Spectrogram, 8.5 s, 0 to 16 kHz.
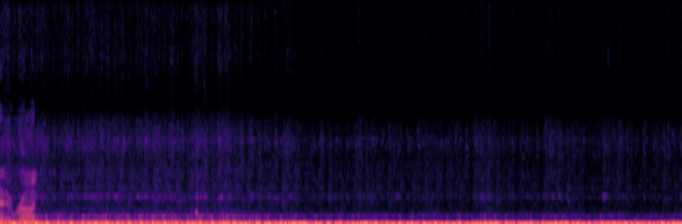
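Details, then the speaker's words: Buick 455 Stage-1 V8 in a Regal-T, after fixing the HEI distributor's defective coil bushing (new MSD low-resistance bushing), bad wiring and loose connectors, throttle gently pressed: a deep, lumpy rumble wavering a little in rhythm, slightly rough but steady. "car sounds like it's recovering from a bad cold I cautiously uh press the gas pedal there"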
